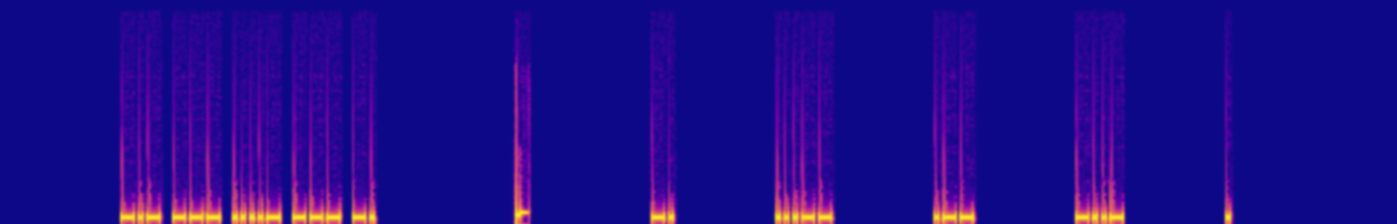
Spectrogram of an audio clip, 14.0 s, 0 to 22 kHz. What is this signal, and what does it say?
Morse code, heard as a keyed tone, about 28 wpm, spaced as for 12 wpm, 700 Hz. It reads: KO4ON N3WXE
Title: USA Call Signs - 8x Character Spacing - 28wpm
